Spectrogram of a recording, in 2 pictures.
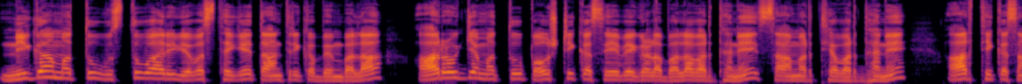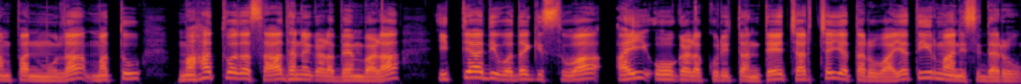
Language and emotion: Kannada, neutral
